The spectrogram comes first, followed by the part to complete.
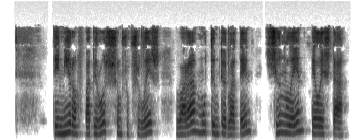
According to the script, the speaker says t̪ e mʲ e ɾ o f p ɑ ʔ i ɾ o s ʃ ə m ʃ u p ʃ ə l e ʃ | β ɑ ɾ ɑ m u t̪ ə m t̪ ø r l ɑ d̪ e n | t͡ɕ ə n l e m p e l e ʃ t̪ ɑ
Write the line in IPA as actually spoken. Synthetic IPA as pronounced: t̪ e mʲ i ɾ o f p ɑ p i ɾ o s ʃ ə m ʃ u p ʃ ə l e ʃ | β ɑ ɾ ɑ m u t̪ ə m t̪ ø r l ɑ t̪ e n | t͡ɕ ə n l e n p e l e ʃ t̪ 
